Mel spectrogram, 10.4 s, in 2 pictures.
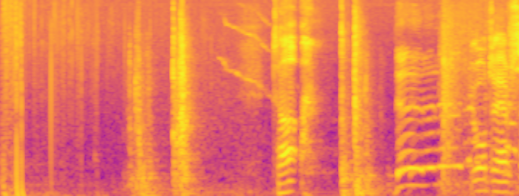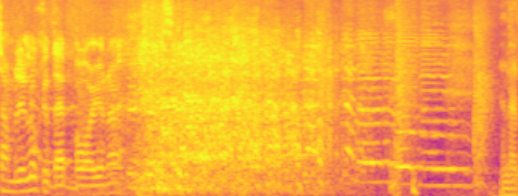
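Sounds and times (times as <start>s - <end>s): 
door shutting: 1.2s - 2.8s, 3.4s - 4.7s
speech: 2.8s - 3.2s, 4.0s - 8.4s
laughter: 4.0s - 10.3s.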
